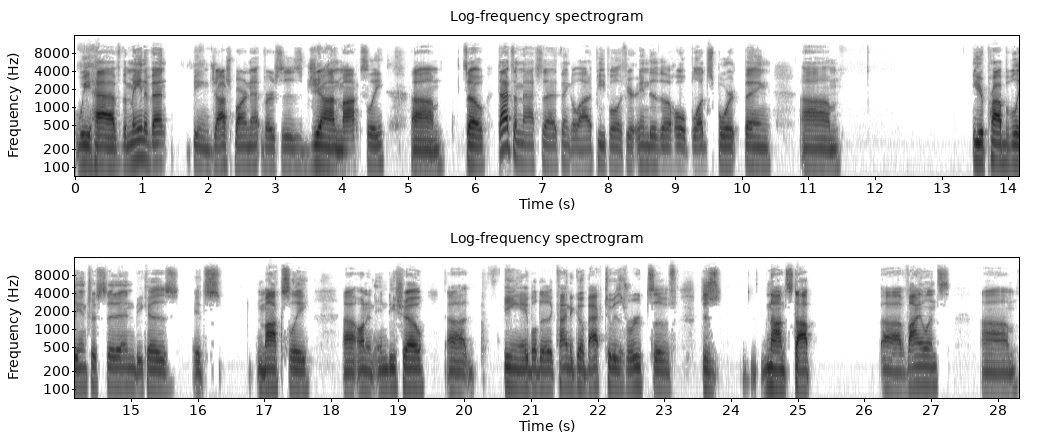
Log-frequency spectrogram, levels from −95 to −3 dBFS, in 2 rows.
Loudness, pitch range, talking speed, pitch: -25 LUFS, 105-115 Hz, 130 wpm, 110 Hz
